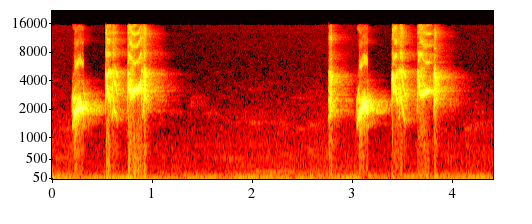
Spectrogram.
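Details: Orange-headed thrush in Indonesia, agitated and answering a lure recording, joining in loud ngeplong singing: two bursts of three to four harsh, buzzy, rapid notes, separated by about two seconds of quiet with low background hum.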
